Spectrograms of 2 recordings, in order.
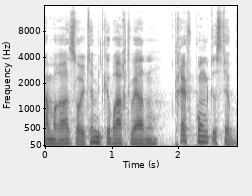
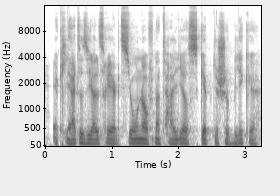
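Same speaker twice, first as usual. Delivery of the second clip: ordinary delivery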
